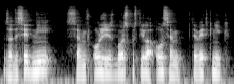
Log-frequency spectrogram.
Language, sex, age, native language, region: Slovenian, male, 18-29, Slovenian, Drava region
